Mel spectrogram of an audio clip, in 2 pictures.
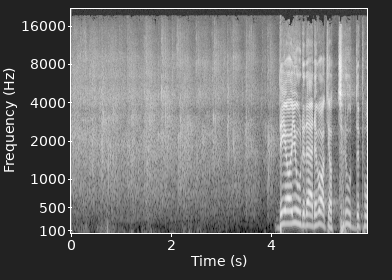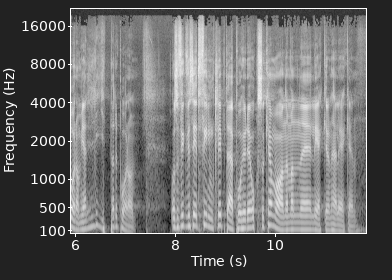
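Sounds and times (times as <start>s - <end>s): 
audience applause: 0.0s - 4.3s
speech: 4.1s - 11.8s.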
